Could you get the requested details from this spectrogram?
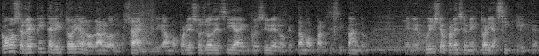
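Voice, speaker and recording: Over noticeable background noise, a man talks at a very fast pace in a medium pitch, with ordinary pitch variation and big swings in loudness. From Argentina, Jujuy (Libertador General San Martín). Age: 60s. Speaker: dictatorship survivor, witness. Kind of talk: interview testimony.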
